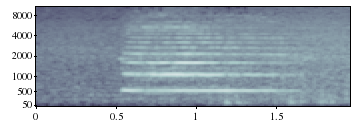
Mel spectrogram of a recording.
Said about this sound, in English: So our views were given off about the rail service and whatever else, and as it turns out, we could hear the express train coming. The train always whistles as it comes around the corner.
